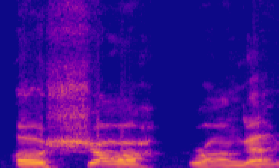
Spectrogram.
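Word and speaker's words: Osoronga: Oshoranga is how it's pronounced.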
